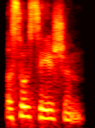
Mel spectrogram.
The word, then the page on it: association: Indian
